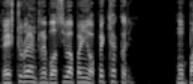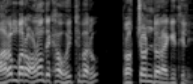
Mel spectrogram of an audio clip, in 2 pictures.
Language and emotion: Odia, angry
